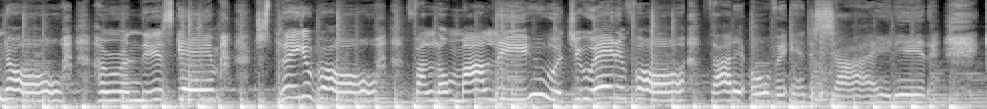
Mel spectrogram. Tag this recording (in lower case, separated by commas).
music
